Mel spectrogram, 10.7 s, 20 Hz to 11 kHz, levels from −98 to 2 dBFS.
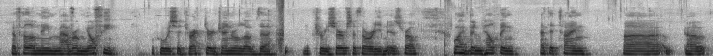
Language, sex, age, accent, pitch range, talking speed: English, male, 60-79, American, 120-130 Hz, 135 wpm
